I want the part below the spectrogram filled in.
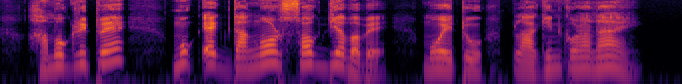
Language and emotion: Assamese, fearful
